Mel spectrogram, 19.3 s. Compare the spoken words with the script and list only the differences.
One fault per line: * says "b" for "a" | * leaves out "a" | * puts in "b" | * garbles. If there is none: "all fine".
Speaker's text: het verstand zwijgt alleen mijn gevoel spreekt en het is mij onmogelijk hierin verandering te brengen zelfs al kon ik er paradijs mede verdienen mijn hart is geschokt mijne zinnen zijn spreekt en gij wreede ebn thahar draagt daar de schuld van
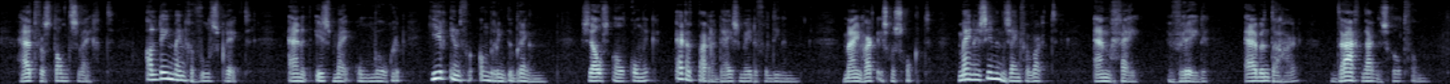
* puts in "het"
* says "verward" for "spreekt"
